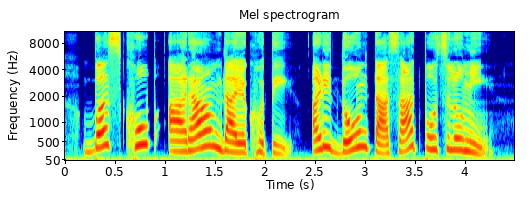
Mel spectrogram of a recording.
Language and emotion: Marathi, happy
